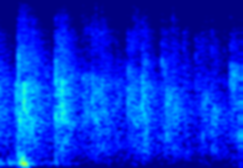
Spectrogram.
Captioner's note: applause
